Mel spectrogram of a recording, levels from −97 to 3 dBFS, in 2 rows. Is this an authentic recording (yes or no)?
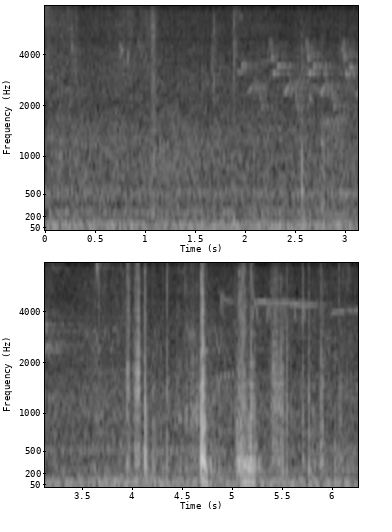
yes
